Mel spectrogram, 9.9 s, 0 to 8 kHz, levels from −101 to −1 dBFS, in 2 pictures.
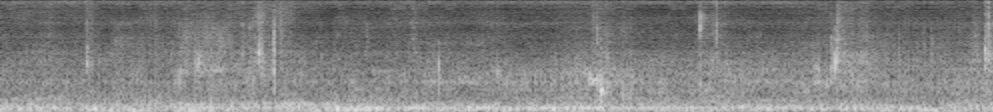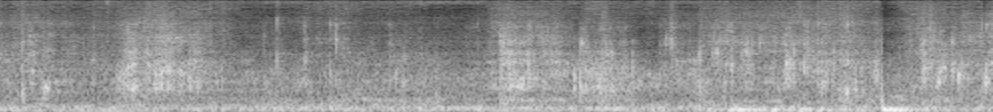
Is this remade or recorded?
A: remade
